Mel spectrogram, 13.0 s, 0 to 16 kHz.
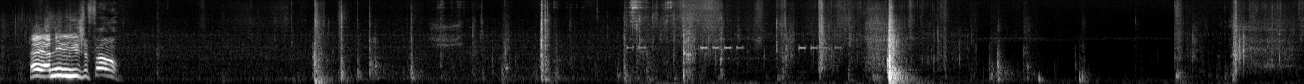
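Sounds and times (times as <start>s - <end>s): car door slamming: 3.1s - 4.3s, 8.7s - 9.4s
car door warning chime: 6.2s - 8.5s.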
